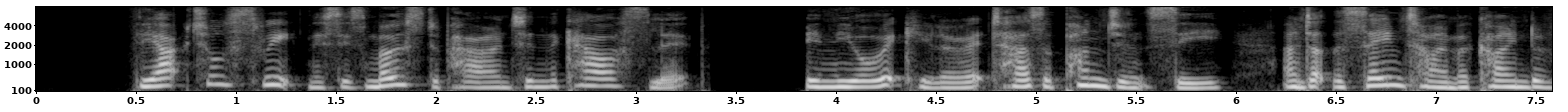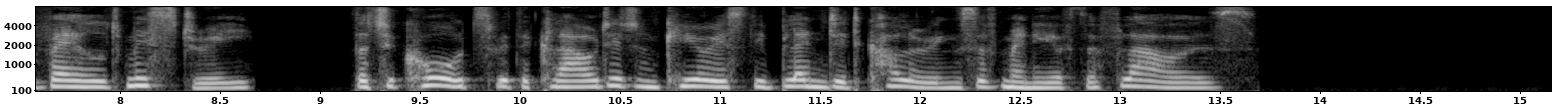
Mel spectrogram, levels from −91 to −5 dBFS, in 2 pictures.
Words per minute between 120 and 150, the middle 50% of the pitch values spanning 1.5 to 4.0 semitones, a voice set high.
No: average, 160 wpm; average, 3.4 semitones; high, 210 Hz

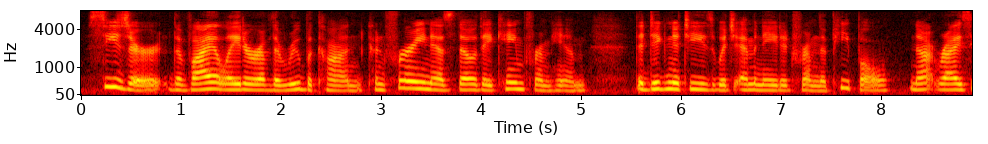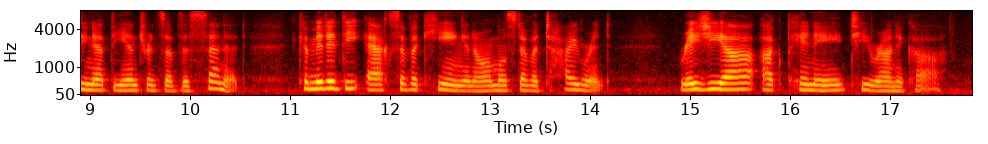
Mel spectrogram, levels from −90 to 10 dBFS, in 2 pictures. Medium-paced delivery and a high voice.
Yes: average, 145 wpm; high, 200 Hz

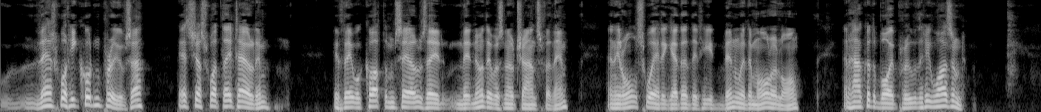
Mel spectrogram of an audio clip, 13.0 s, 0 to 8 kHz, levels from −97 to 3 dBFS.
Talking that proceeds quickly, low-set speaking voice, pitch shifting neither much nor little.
Yes: fast, 220 wpm; low, 125 Hz; average, 4.7 semitones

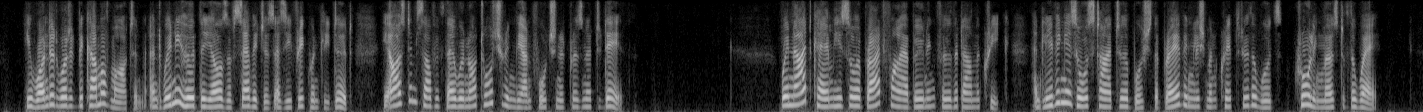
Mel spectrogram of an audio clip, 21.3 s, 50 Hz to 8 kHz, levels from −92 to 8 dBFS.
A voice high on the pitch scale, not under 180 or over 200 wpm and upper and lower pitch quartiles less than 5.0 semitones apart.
Yes: high, 205 Hz; average, 185 wpm; average, 2.8 semitones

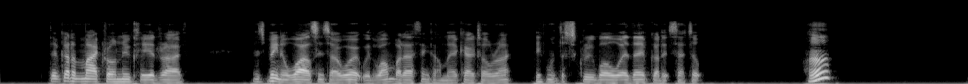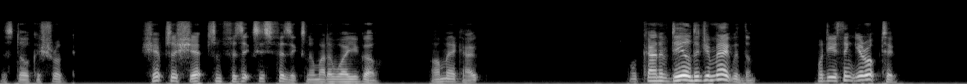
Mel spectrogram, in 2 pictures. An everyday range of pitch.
Yes: average, 4.9 semitones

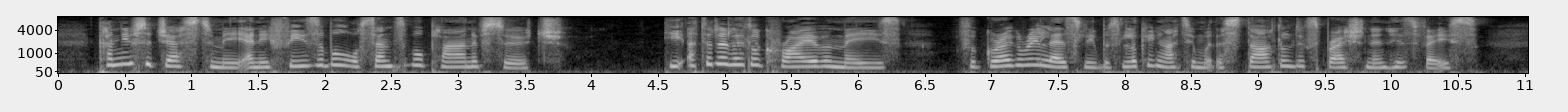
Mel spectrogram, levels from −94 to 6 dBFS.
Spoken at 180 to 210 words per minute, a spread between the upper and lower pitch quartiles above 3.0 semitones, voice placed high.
Yes: average, 185 wpm; average, 4.5 semitones; very high, 250 Hz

